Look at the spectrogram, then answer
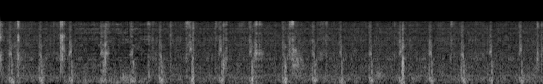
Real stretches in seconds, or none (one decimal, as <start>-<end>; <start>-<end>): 0.0-0.8; 1.5-5.4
